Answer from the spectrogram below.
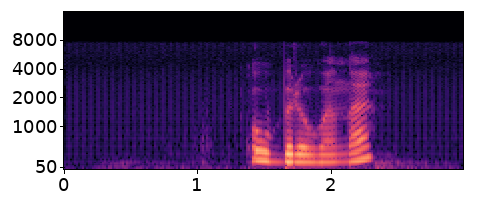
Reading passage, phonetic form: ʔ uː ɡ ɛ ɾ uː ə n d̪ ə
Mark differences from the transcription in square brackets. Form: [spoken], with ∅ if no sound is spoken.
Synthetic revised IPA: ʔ uː [b] ɛ ɾ uː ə n d̪ ə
